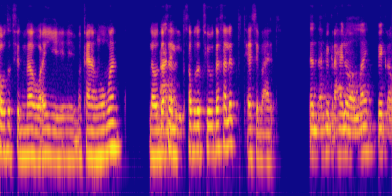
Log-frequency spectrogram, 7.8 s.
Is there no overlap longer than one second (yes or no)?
yes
